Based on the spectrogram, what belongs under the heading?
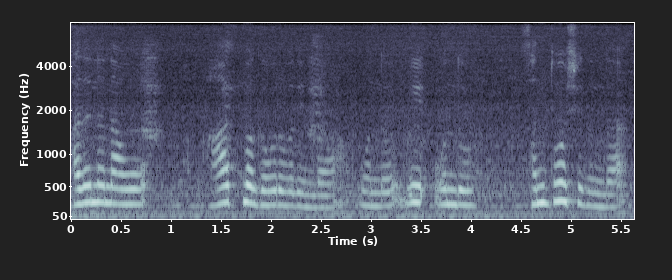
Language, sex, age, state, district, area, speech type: Kannada, female, 45-60, Karnataka, Mysore, urban, spontaneous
